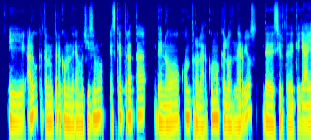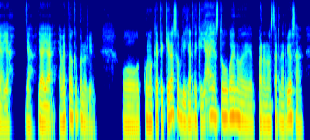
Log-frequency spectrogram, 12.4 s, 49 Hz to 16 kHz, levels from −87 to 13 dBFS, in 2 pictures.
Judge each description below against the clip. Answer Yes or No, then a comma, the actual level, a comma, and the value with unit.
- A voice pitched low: Yes, low, 110 Hz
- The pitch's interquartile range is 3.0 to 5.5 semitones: Yes, average, 3.6 semitones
